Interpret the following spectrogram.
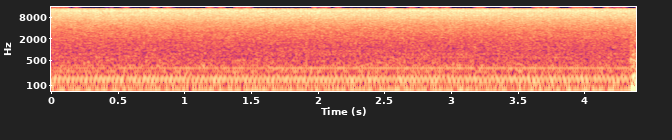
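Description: Steady hiss with a low electrical hum underneath: the background noise of a blank video signal, with no programme sound on it.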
